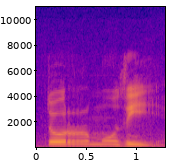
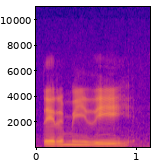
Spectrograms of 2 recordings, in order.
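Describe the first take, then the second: First: The first syllable has the vowel u. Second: The first syllable has the vowel i. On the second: "Tirmidzi boleh dibaca tiga jalan"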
